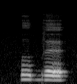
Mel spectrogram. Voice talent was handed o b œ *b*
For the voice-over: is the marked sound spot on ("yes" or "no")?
no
